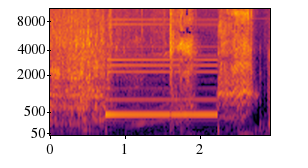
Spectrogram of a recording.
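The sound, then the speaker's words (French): Ringback tone of a call to a mobile phone: a single steady, mid-pitched tone lasting about one and a half seconds, with other noises before and after it. “C'est le portable. Fais pas la tête, décroche.”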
